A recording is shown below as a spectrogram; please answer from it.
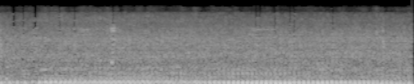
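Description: Low, steady engine rumble of a motorcycle idling, heard through the playback of street CCTV footage. It swells about half a second in, just after a short click at the start.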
